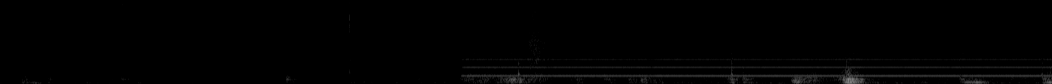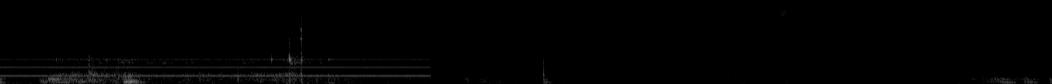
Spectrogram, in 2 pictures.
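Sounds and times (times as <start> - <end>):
electrical hum: 4.6 - 14.8.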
